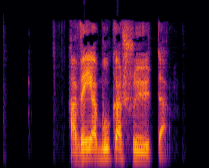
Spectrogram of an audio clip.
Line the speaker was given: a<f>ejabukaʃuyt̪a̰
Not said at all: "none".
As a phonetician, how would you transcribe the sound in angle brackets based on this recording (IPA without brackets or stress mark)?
v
